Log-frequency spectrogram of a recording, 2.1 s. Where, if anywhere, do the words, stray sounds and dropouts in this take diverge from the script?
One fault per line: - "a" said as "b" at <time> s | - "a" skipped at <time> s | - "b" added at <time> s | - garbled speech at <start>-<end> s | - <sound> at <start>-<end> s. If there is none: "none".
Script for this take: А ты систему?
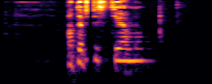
- dropout at 0.9-0.9 s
